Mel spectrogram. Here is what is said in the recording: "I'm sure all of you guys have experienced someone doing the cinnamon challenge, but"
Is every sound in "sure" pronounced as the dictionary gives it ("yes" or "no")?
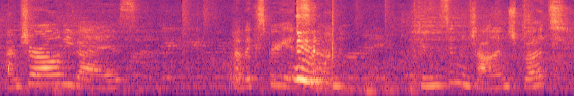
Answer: yes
